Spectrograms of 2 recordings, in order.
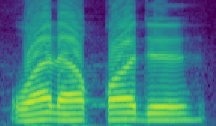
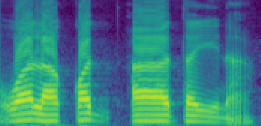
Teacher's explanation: Maka apabila ada huruf dal berharakat sukun, maka ia kita haruskan untuk dipantulkan bacaannya. Karena dal termasuk salah satu sifatnya adalah qalqalah yang artinya memantul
